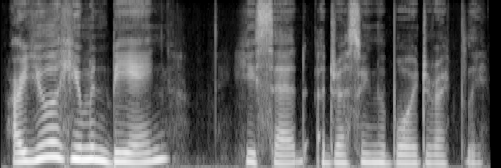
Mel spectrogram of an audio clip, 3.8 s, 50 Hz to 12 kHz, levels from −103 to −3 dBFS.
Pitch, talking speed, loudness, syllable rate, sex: 195 Hz, 175 wpm, -15 LUFS, 5.4 syllables/s, female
